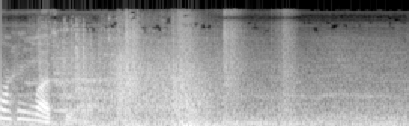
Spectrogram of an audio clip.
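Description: A heavy metal door slams shut.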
